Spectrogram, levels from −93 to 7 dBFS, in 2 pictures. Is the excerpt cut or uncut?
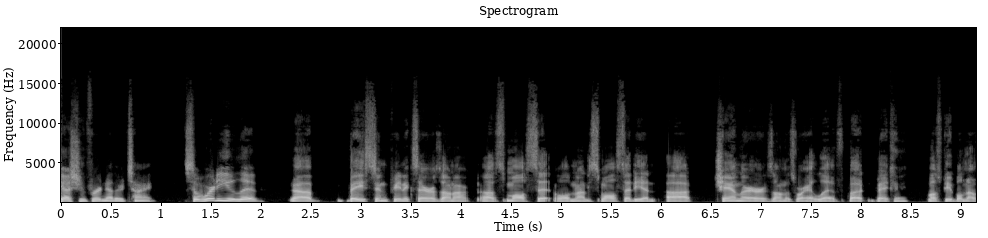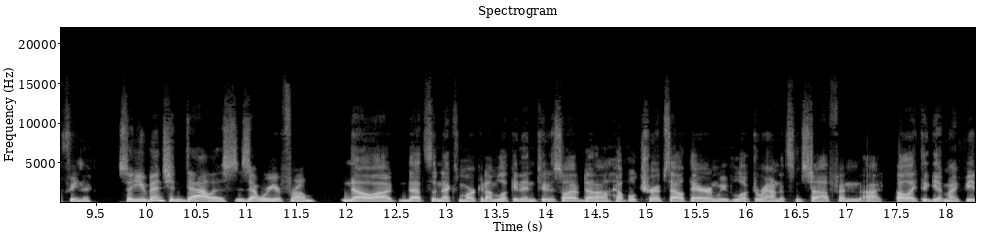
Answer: uncut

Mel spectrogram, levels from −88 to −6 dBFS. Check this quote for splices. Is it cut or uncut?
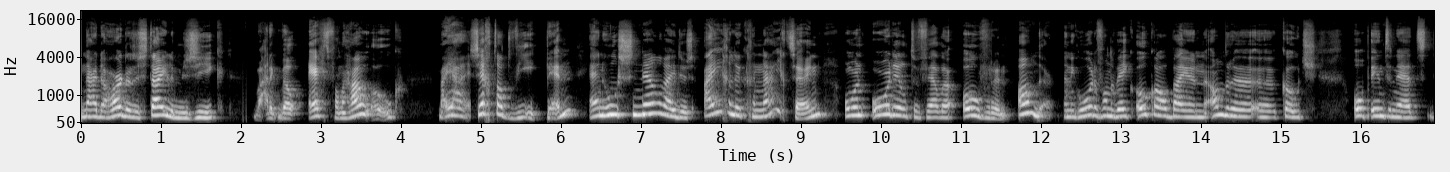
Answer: cut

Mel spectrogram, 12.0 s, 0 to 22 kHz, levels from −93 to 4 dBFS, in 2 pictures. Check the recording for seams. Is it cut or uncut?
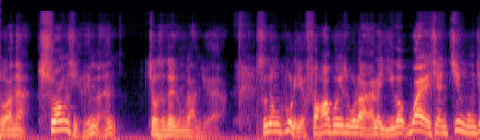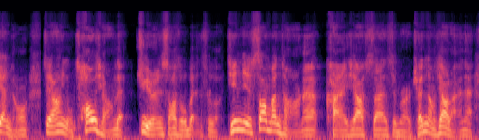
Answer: cut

